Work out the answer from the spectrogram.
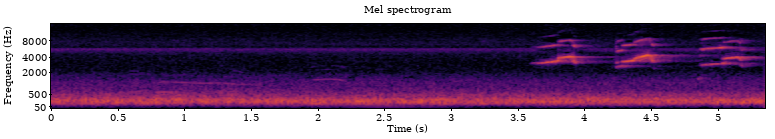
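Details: Evening fishing lessons for the Decorah eagles, July 30, 2020, with the parents bringing a fish back to the nest: a quiet stretch of low hum, then a burst of three loud, high, slurred chirping notes close together near the end.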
